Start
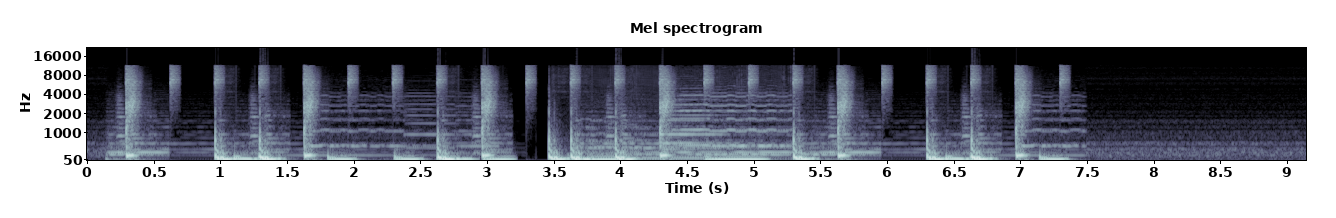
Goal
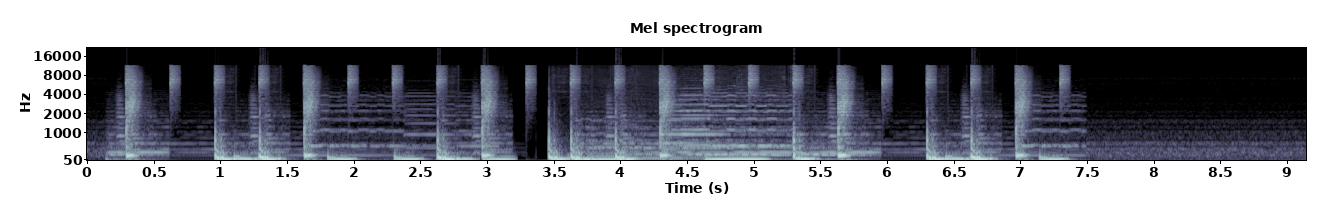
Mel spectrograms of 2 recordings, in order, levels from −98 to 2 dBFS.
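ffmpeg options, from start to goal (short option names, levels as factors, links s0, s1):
-filter_complex "[0:a]asettb=1/sr,asplit=3[s0][s1][s2];[s0]atrim=end=4.464[s3];[s1]atrim=start=4.46:end=5.88,asetpts=PTS-STARTPTS,afade=t=in:d=0.004:c=qsin,afade=t=out:st=1.416:d=0.004:c=qsin,aecho=1:1:4.2:0.72,atrim=end_sample=62622[s4];[s2]atrim=start=5.876[s5];[s3][s4]acrossfade=d=0.004:c1=hsin:c2=qsin[s6];[s6][s5]acrossfade=d=0.004:c1=qsin:c2=hsin,volume=0.631"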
